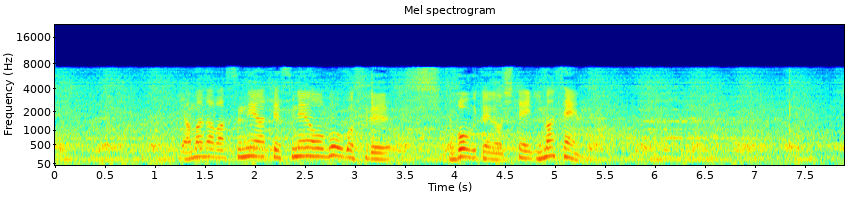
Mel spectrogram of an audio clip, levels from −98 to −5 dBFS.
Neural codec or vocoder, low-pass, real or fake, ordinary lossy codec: autoencoder, 48 kHz, 128 numbers a frame, DAC-VAE, trained on Japanese speech; 7.2 kHz; fake; AAC, 48 kbps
